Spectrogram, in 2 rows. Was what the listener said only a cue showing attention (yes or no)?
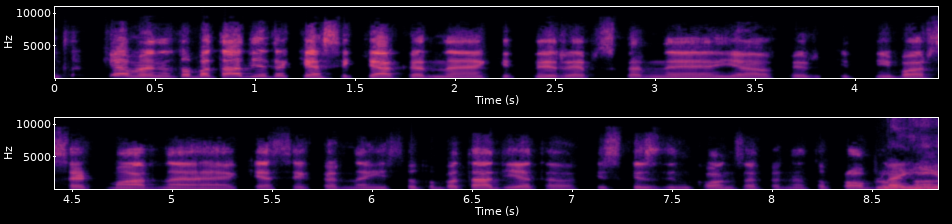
no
